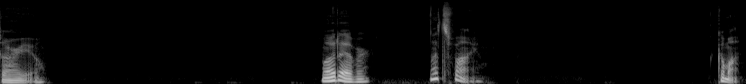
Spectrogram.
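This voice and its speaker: Casting: male actor as popular college guy, chatty and teasing, easygoing flirt, unhurried delivery with lively pitch swings, romantic audio roleplay. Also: no room sound, clean studio sound, heavily acted. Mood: teasing, curious, then coaxing, flirty. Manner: chatty, teasing, hesitant filler-laden casual phrasing. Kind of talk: romantic roleplay audio acting, casual intimate chat.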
